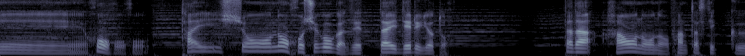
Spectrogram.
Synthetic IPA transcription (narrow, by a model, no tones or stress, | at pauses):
eː | ho̞ːho̞̰ːho̰ːt̪ʰaiɕo̞ːno̞ho̞ɕiɡo̞ɡaze̞t̪ːaid̪e̞ɾɯ̟jo̞t̪o̞̰ | t̪ad̪ahaonoːno̞ɸãnt̪asɨ̥t̪ʲikːɯ̟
